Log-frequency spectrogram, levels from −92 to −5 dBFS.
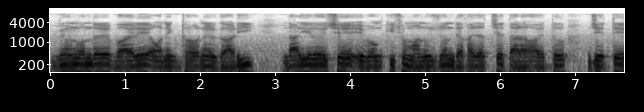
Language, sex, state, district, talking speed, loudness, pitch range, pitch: Bengali, male, West Bengal, North 24 Parganas, 125 wpm, -13 LUFS, 90-105 Hz, 95 Hz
